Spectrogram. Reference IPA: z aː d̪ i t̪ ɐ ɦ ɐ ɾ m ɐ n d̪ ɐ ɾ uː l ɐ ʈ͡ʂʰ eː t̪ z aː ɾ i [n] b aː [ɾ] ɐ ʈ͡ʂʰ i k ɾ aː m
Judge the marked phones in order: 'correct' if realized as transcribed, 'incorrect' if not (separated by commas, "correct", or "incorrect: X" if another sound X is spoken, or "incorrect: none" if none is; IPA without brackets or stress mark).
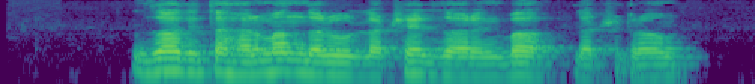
correct, incorrect: l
